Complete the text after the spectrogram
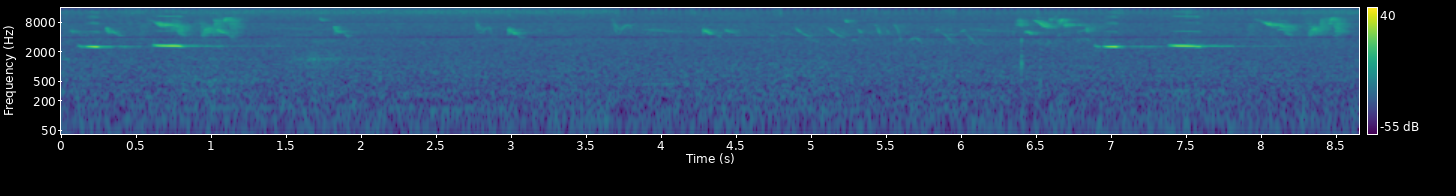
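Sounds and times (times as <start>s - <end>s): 
bird thin high chirps: 0.1s - 1.9s, 6.4s - 8.5s.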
